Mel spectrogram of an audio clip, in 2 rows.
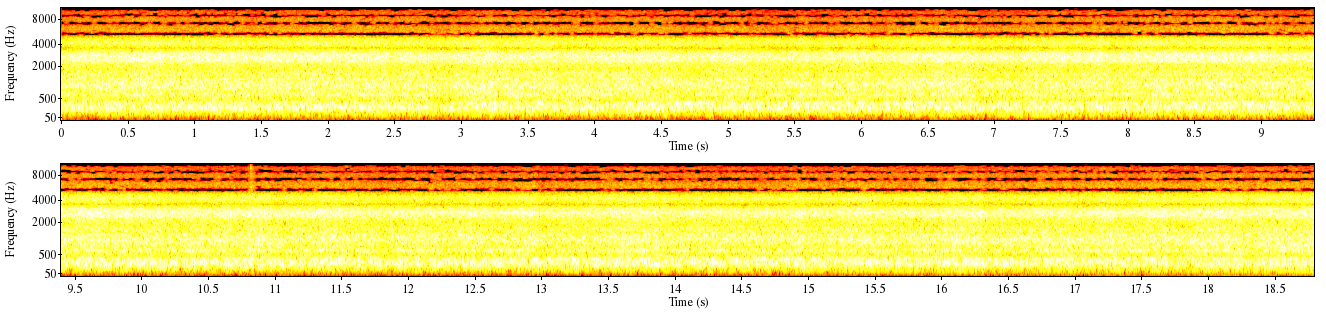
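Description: CAF NS-07 rubber-tyred metro train running at speed through a tunnel, heard from inside the car: a loud, steady running noise that holds without change.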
